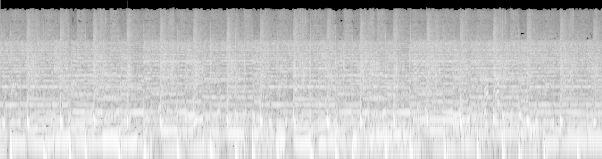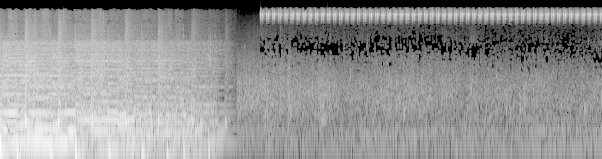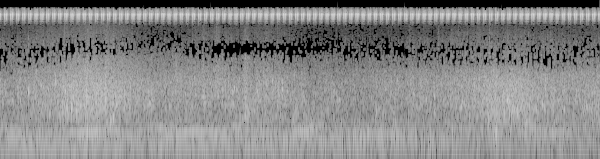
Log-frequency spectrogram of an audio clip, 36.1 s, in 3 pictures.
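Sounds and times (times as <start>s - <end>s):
faint sea and wind: 0.0s - 36.0s
crickets chirping: 17.2s - 36.0s.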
